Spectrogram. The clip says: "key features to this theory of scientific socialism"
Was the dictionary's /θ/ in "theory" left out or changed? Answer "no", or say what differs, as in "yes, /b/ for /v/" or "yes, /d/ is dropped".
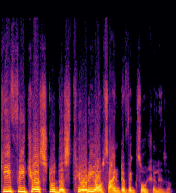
yes, /t/ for /θ/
